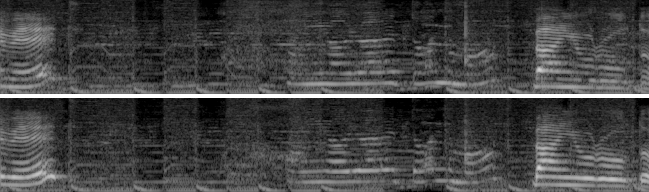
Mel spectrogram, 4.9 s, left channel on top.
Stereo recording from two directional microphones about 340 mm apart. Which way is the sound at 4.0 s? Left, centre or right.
Centre.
